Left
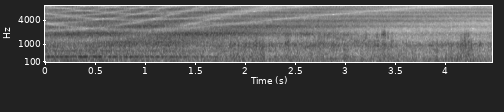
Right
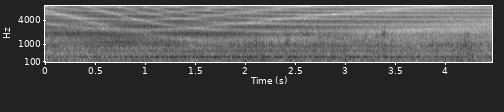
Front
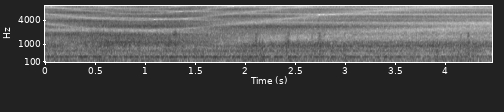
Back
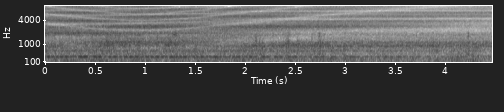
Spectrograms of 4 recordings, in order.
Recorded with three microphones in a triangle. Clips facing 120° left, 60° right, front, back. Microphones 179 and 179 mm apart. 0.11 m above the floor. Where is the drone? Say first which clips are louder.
Left 6 dB, back 2 dB; 105° left; by 4.5 s 85° right.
